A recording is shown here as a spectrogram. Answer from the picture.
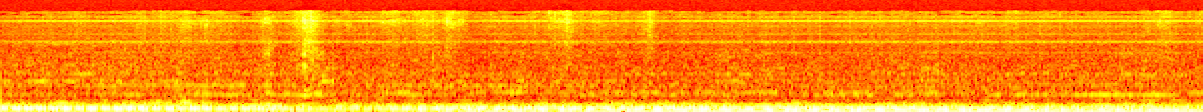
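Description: A steady low hum with two low tones, the lower one growing stronger about two seconds in, and a few faint ticks over it.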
